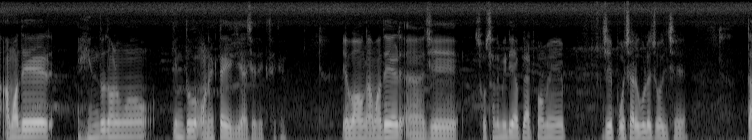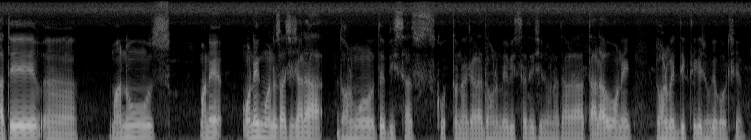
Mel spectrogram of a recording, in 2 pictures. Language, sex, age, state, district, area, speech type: Bengali, male, 18-30, West Bengal, Darjeeling, urban, spontaneous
